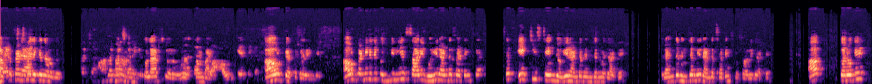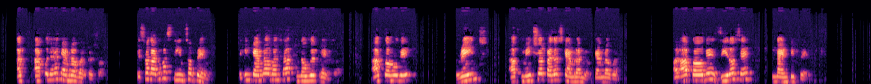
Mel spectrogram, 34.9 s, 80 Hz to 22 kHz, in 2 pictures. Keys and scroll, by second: 28.4 c, 33.5-34.4 typing.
